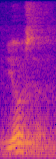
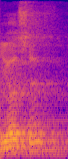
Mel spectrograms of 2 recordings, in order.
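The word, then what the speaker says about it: יוסף: what you have here this this is the Yosef yes exactly as any keeper speaking person with pronounce a community certain Yosef the blossom source the bloom across some abuses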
